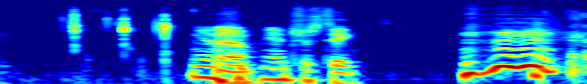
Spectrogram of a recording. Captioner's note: smacks chops; laugh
